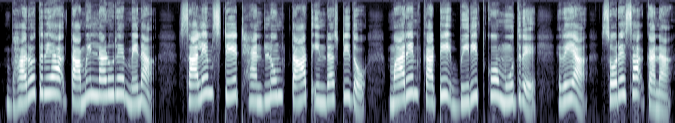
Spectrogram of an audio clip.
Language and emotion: Santali, neutral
